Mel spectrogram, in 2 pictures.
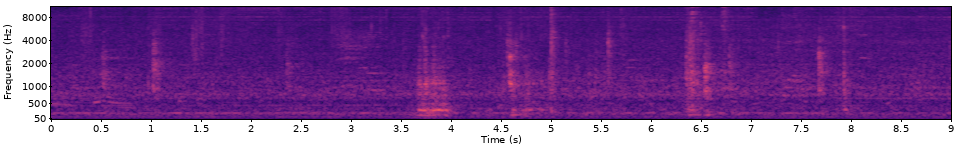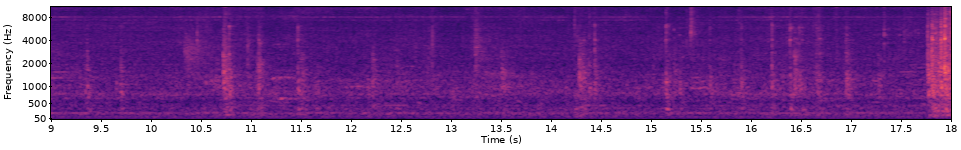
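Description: Dirt and stones thud and scrape as an excavator bucket digs.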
